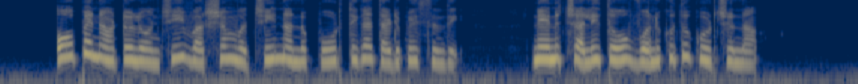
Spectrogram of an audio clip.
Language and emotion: Telugu, sad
